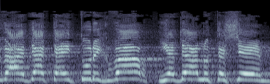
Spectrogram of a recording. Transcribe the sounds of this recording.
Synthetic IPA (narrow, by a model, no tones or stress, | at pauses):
vaʕad̪aːt̪ːaʕiːd̪̚t̪ːuːɾiɡvaːɾˤjad̪aːʕnut̪aʃeːm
